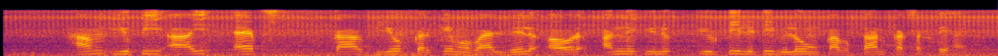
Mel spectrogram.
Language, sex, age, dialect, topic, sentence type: Hindi, male, 31-35, Kanauji Braj Bhasha, banking, statement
